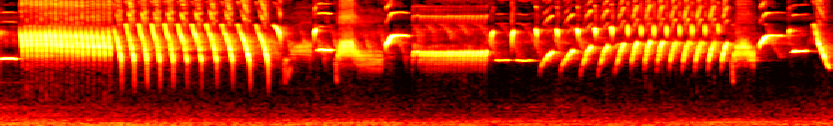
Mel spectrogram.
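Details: Canary in long, vigorous song used to stir lazy rival canaries into singing back: a loud opening trill, rapid down-slurred notes, a held whistled tone, then varied chirpy phrases and upward sweeps.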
